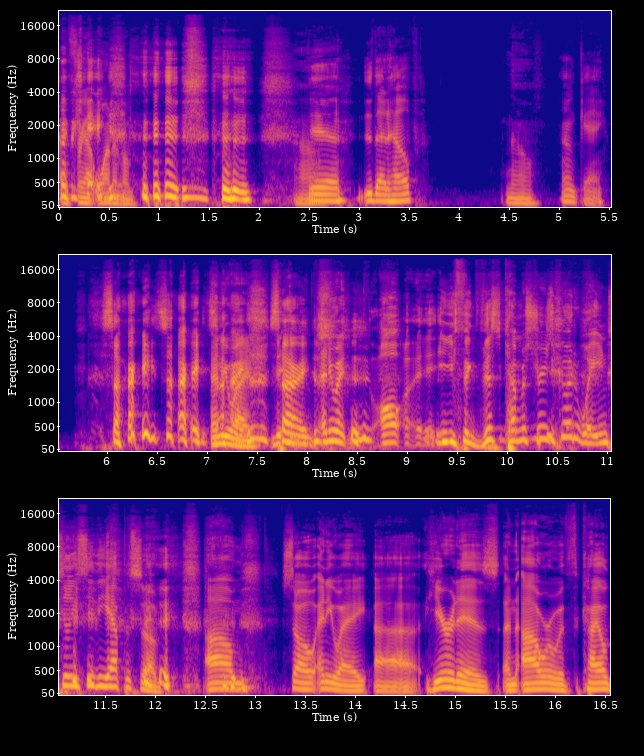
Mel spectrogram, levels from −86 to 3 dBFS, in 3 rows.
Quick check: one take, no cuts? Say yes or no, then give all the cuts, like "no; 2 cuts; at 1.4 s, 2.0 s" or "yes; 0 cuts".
no; 1 cut; at 5.9 s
